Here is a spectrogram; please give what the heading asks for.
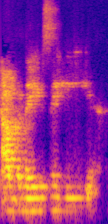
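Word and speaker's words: Albanese: um with labour's um anthony ebenezi is that how you pronounce it yeah or you can call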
